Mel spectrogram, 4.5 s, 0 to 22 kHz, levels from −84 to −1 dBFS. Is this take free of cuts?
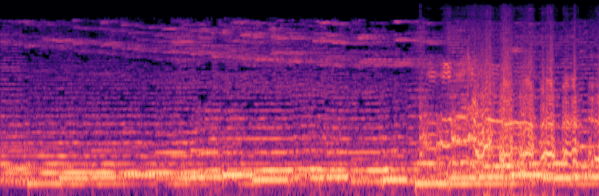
yes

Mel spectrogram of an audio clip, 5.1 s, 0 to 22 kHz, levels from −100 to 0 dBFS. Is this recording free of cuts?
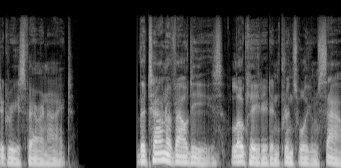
yes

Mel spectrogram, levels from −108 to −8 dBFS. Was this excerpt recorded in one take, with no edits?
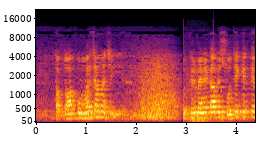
no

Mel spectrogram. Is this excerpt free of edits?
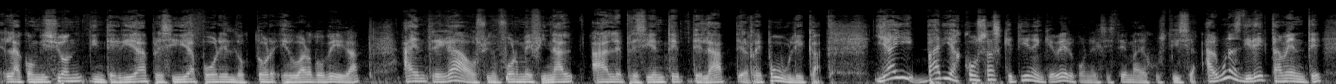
yes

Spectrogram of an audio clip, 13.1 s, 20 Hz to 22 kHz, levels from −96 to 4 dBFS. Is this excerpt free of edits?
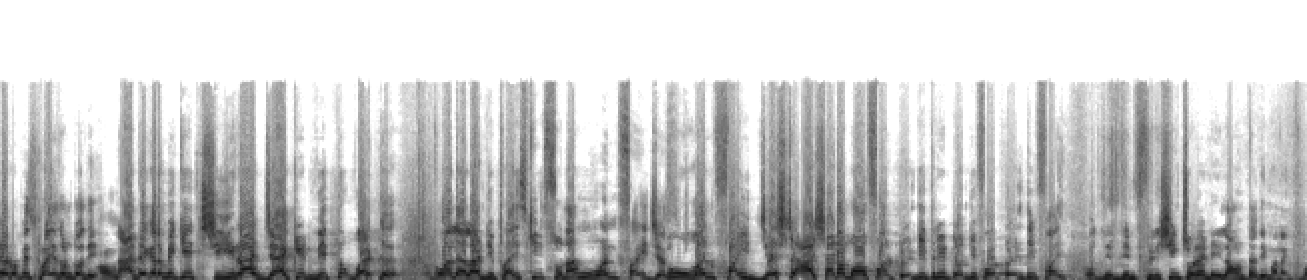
no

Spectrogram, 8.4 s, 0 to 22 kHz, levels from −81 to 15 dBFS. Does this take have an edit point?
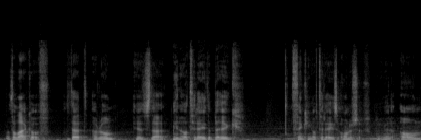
yes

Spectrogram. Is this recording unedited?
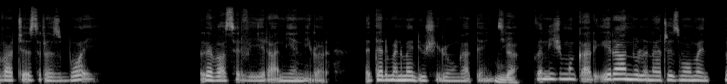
no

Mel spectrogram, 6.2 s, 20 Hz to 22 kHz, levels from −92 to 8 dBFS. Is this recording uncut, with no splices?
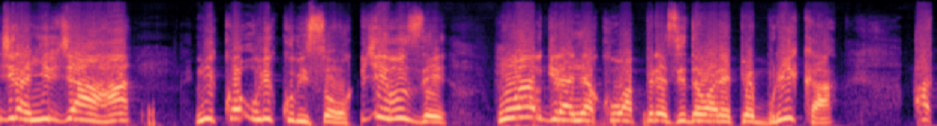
no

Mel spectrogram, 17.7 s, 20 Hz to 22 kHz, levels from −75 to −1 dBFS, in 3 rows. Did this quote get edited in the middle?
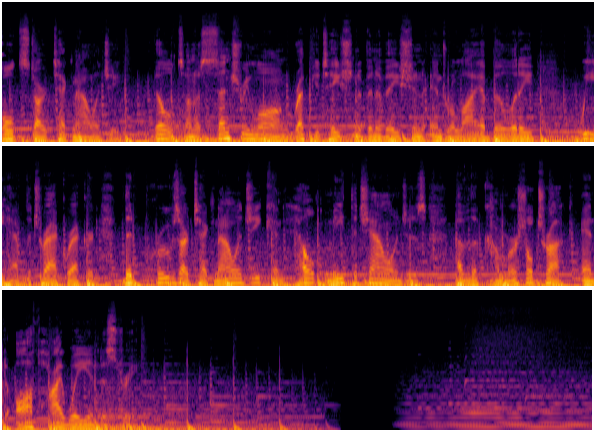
no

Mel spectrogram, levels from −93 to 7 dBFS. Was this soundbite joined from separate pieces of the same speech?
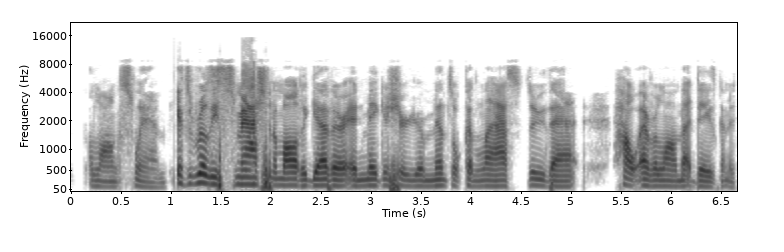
no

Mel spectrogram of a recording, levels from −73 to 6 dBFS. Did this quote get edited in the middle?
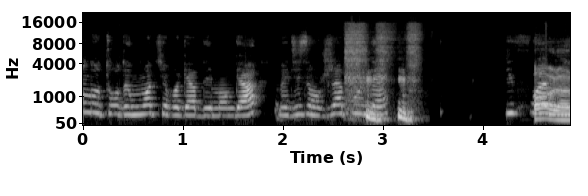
no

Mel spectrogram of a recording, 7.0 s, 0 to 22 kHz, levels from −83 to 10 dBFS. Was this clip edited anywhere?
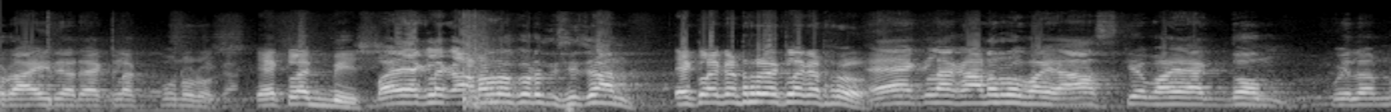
yes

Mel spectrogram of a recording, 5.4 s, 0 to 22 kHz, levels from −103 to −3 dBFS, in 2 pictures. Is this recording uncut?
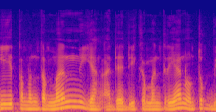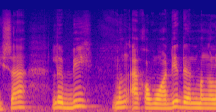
yes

